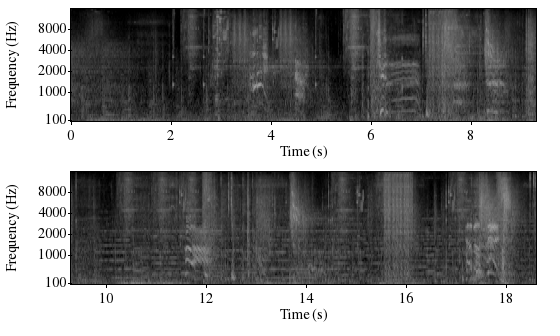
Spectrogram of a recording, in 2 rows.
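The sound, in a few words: grenade explosions blowing up enemies in the Final Fantasy 13 video game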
